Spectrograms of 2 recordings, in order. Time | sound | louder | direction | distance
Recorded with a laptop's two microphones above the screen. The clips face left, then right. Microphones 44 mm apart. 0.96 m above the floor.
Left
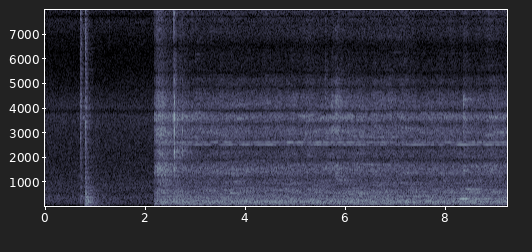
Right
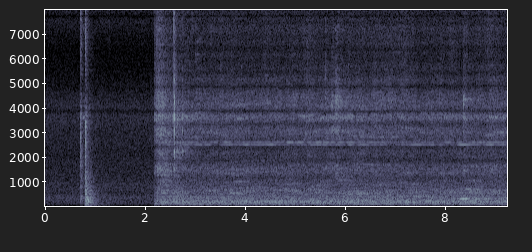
0.7 | a door slam | right 5 dB | 40° right (ahead or behind) | 0.5 m
2.2 | an alarm | left 2 dB | 10° left (ahead or behind) | 3.5 m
